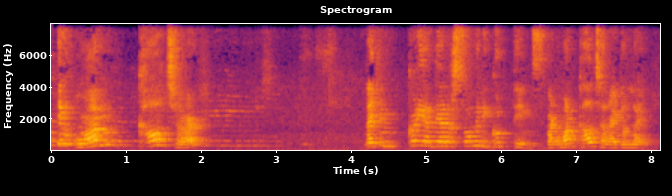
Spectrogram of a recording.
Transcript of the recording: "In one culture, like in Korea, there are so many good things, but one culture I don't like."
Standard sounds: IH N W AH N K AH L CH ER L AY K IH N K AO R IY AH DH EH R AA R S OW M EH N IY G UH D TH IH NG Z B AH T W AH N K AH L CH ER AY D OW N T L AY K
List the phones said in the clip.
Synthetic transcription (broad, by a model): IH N W AH N K AH L CH ER L AY K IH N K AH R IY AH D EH R AA R S OW M EH N IY G UH D T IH NG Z B AH T W AH N K AH L CH ER AY D OW N T L AY K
